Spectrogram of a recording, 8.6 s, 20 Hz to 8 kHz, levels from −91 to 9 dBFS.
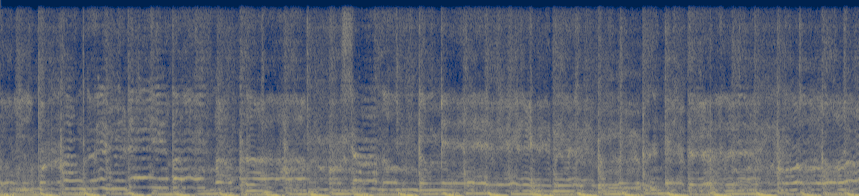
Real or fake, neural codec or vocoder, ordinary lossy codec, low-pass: fake; codec, 16 kHz, 4 kbps, FreqCodec, smaller model; none; none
